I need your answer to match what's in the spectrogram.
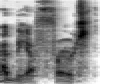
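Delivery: soft, under-the-breath muttered aside. In a role-play, answering a character's warning, muttered under breath. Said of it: "Under my breath".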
